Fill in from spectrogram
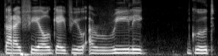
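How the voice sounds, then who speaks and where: A woman's voice: on the low side, little pitch movement, slow, smooth, no echo. A woman hosting a live podcast, introducing her guest and asking about her story. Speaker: podcast host. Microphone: live event microphone.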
